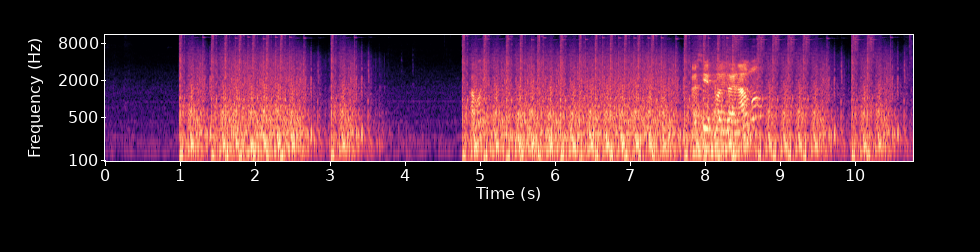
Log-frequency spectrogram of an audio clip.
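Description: An assault rifle fires rapid bursts of gunshots in a video game.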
